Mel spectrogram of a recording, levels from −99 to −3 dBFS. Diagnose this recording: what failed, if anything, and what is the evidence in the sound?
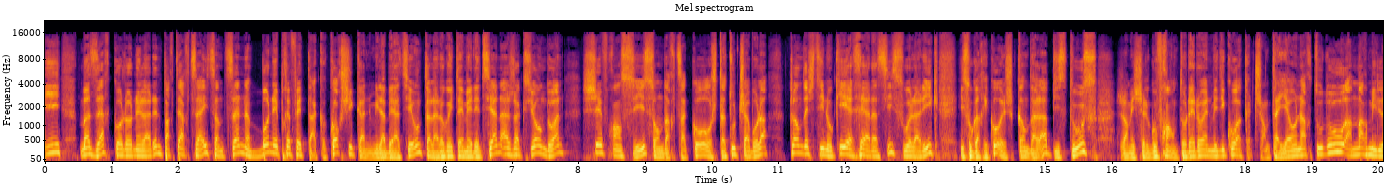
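Nothing in this speech recording points to a failure at any stage of the chain. There is no event in the audio that calls for a diagnosis.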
